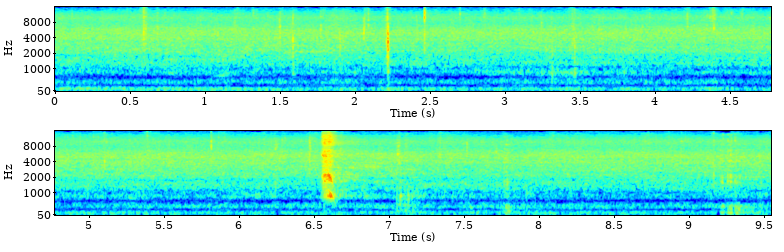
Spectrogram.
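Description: Steady high hiss of background noise, with a few faint clicks and one short, sharp squeak about two-thirds of the way in.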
